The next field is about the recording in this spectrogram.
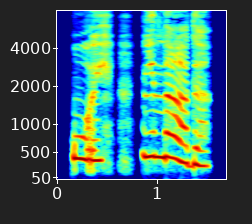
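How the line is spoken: Alarmed cry. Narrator (Russian): вскрикнула бедная Энн

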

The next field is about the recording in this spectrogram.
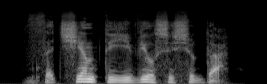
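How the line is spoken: Stern, angry question. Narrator (Russian): строго и даже зло спросил хранитель

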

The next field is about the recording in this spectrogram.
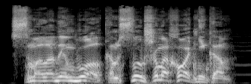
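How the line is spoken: Shouting. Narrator (Russian): Он кричал

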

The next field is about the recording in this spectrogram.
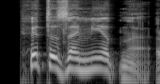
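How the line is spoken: Laughing. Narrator (Russian): рассмеялся он

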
